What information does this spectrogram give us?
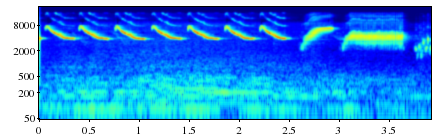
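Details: Timbrado canary song built from seven clear descending whistled slurs repeated about every half second, followed by a rising note, a buzzy trill and a short bubbling phrase.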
